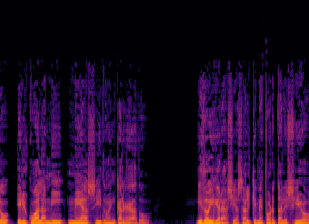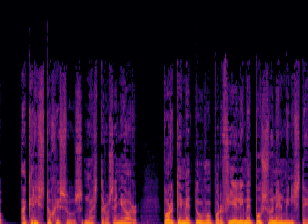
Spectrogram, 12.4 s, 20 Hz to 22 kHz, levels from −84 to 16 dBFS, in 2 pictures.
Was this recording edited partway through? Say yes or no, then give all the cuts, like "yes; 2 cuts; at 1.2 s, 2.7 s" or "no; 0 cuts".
no; 0 cuts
